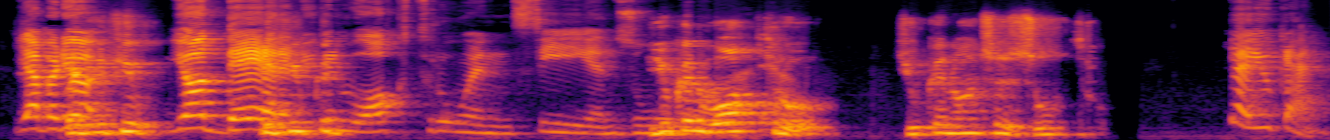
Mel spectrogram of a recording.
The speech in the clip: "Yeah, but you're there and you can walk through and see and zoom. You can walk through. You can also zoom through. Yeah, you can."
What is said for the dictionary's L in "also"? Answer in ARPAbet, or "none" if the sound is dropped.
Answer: N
